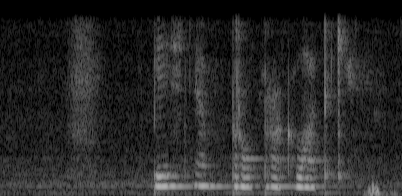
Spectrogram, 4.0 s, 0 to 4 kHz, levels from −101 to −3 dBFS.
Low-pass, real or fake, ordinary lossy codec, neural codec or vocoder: 3.6 kHz; real; none; none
